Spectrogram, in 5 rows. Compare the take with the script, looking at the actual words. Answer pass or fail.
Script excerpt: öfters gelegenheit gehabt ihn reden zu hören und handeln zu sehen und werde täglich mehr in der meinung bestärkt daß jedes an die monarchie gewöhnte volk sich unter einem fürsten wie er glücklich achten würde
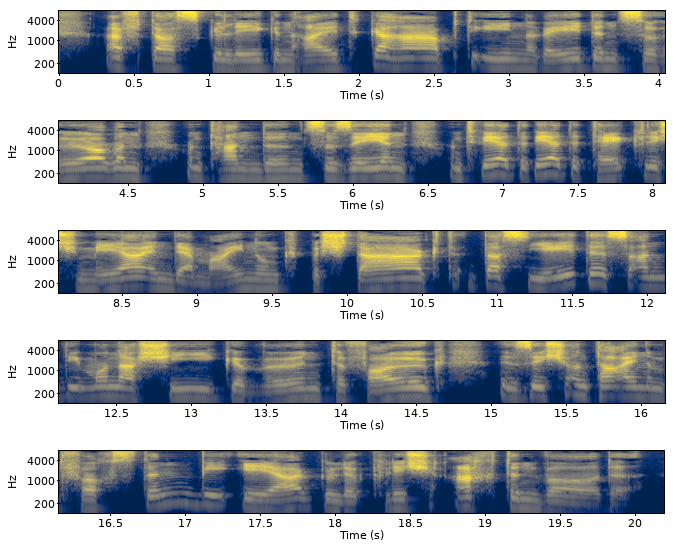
fail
